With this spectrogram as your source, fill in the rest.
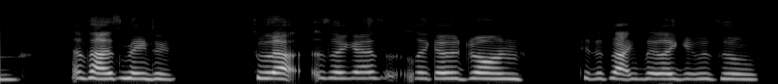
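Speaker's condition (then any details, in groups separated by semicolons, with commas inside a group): Cerebral palsy; from birth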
